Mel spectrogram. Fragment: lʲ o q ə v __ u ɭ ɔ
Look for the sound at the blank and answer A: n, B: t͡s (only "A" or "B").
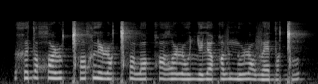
A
